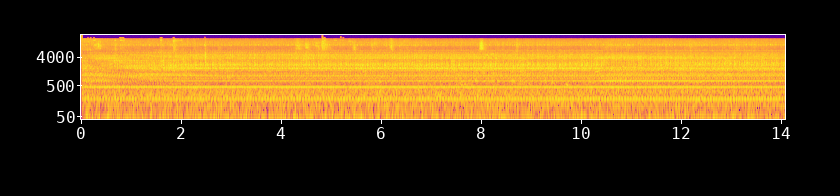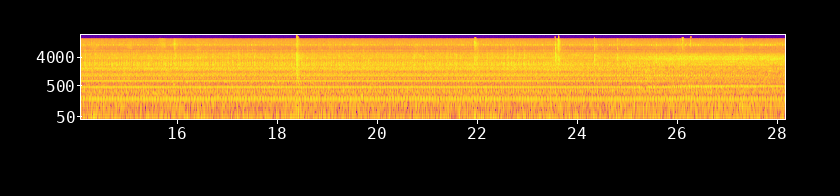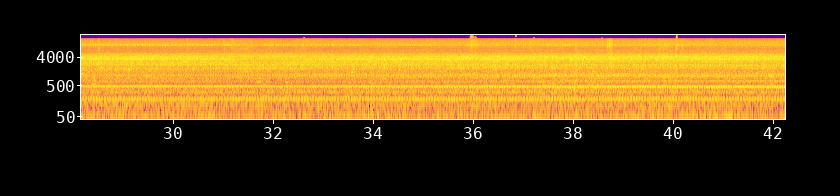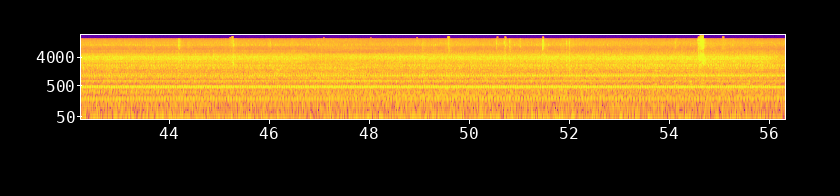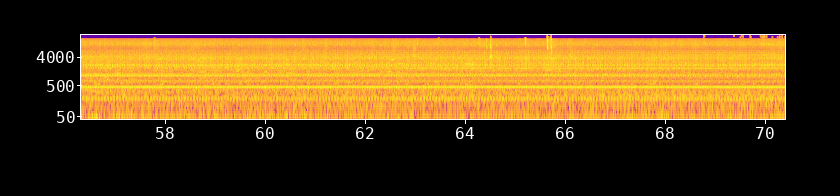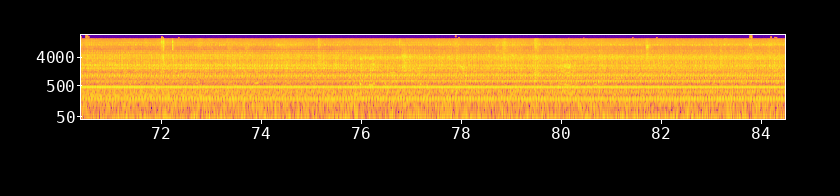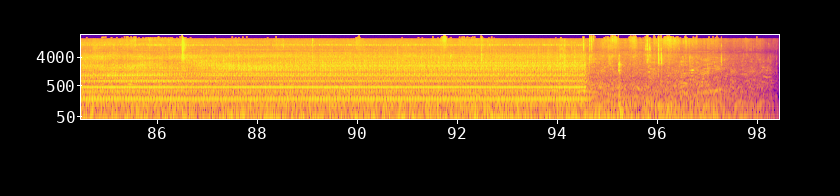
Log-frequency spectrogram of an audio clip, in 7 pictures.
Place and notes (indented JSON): {
  "title": "essen, flachsmarkt, generator",
  "date": "2011-06-09 11:20:00",
  "description": "Der Klang eines Generators der Strom für die Marktstände produziert.\nThe sound of a generator that generates electricity for the refrigerators of the market sellers.\nProjekt - Stadtklang//: Hörorte - topographic field recordings and social ambiences",
  "latitude": "51.46",
  "longitude": "7.01",
  "altitude": "83",
  "timezone": "Europe/Berlin"
}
